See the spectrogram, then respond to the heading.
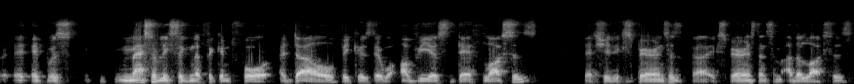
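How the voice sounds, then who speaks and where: A man with a South African accent talks at a fairly quick pace. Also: dry, close sound with no echo. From South Africa, Johannesburg. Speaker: podcast co-host, former addict. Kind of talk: casual chat. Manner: halting, repeats words.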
